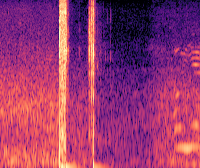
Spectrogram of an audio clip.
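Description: Aluminium Miller Lite beer can being cracked open by its pull tab: a short sharp pop with a brief fizz a little over half a second in, then a second sharp click just under a second in.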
